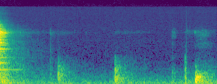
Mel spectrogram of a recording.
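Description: Near silence: room tone, with a few faint, short soft clicks.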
